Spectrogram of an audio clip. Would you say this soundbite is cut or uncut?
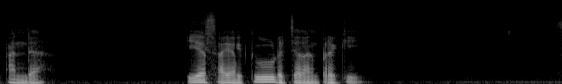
cut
